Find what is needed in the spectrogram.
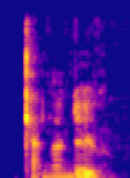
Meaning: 1. The capital city of Nepal 2. The capital city of Nepal.: The Nepalese government
- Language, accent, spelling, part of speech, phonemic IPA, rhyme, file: English, Southern England, Kathmandu, proper noun, /ˌkæt.mænˈduː/, -uː, LL-Q1860 (eng)-Kathmandu.wav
